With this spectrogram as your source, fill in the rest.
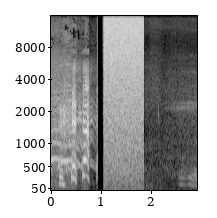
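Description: A loud burst of static hiss cuts in.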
